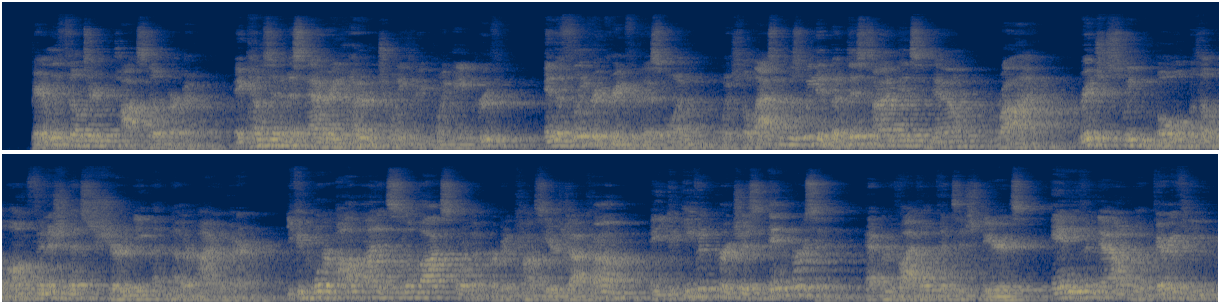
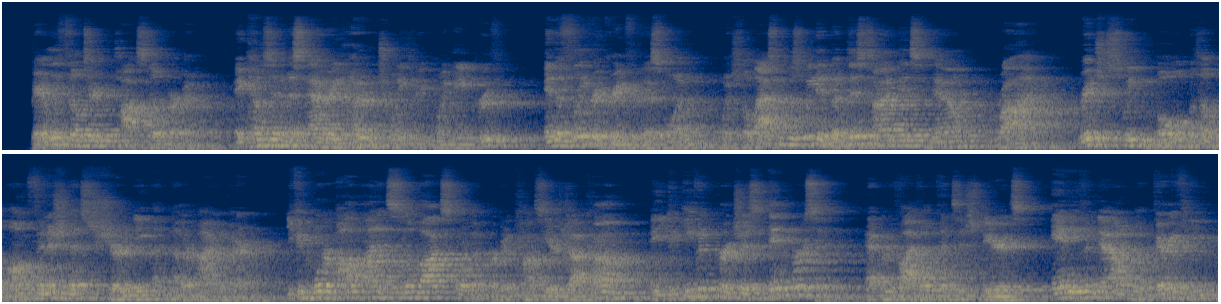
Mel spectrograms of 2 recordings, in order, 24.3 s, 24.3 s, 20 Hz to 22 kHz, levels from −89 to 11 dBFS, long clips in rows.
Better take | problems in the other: neither | room echo; strong; dies away in 1.7 s; the same in both // off-mic speech; far; the same in both

